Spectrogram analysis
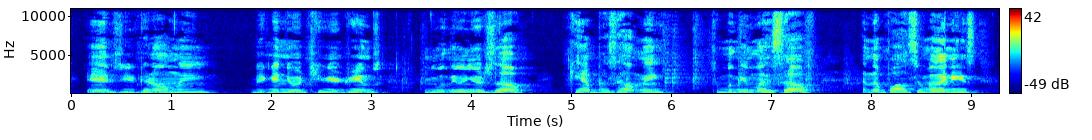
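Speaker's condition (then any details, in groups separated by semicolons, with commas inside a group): Cerebral palsy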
